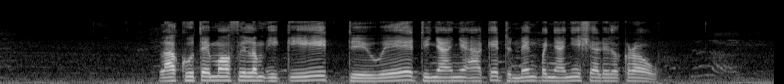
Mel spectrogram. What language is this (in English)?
Javanese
